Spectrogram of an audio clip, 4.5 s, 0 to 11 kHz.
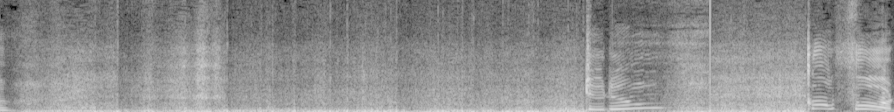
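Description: Steady rush of wind and road noise on a helmet microphone while riding a Kymco AK550 maxi-scooter at town speed, with its engine running underneath.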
